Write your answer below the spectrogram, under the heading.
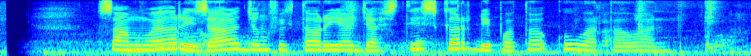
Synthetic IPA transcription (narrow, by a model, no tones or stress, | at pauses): samuɛlrizald͡ʒɨŋfik̚t̪ɔɾiad͡ʒast̪ɪskɨrdipɔt̪ɔkuwart̪awan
